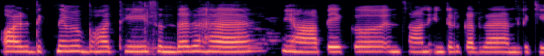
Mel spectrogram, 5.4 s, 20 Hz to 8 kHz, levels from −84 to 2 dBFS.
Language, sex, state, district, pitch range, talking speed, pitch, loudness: Hindi, female, Bihar, Muzaffarpur, 250-270 Hz, 200 wpm, 260 Hz, -17 LUFS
